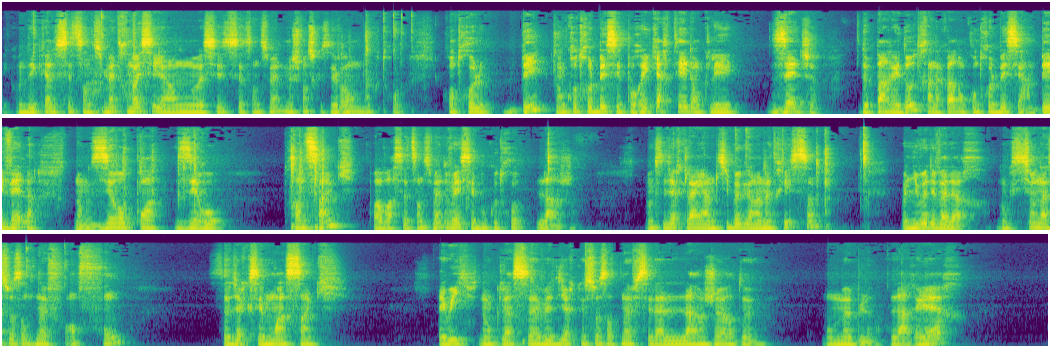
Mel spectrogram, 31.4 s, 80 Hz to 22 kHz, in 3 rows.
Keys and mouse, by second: 3.1 ctrl+r, 5.1 ctrl+b, 18.5 ctrl+z.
